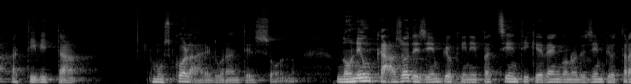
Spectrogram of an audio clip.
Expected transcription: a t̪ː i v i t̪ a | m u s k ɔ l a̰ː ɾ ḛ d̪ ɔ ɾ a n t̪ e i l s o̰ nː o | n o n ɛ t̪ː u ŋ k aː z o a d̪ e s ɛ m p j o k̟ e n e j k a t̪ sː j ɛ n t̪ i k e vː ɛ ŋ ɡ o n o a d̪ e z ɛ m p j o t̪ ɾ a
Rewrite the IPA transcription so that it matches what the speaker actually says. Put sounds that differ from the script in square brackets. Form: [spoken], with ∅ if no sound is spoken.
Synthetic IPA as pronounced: a t̪ː i v i t̪ a | m u s k [o] l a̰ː ɾ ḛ d̪ [u] ɾ a n t̪ e i l s o̰ nː o | n o n ɛ [∅] u ŋ k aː z o a d̪ e [z] ɛ m p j o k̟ e n e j [p] a t̪ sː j ɛ n t̪ i k e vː ɛ ŋ ɡ o n o a d̪ e z ɛ m p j o t̪ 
